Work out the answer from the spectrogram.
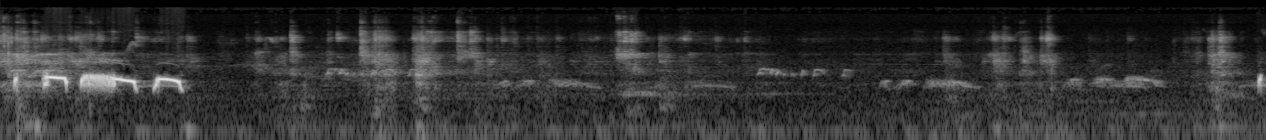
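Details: Decoy spotted dove cooing to excite wild doves: a loud opening phrase of short and long hollow coos with falling ends, followed by many softer, more distant coos and twittering notes.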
